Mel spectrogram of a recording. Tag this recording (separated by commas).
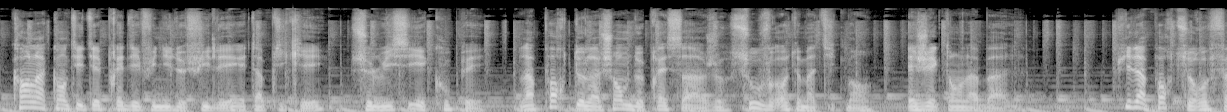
Music, Speech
